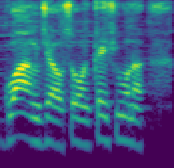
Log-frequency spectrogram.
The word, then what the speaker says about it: Guangzhou: just wanted to make a correction on the pronunciation of the city that's buck wild and over there in China is Guangzhou I might have said Wan Joe I'm not sure but I just want to make sure I'm pronouncing the city right Guangzhou so in case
